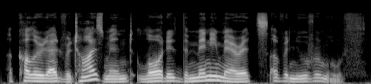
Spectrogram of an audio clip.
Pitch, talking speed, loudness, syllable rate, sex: 145 Hz, 180 wpm, -16 LUFS, 6.0 syllables/s, female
